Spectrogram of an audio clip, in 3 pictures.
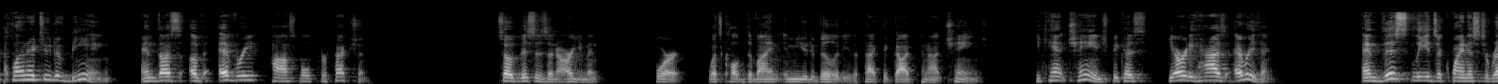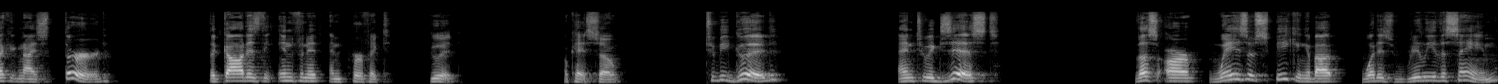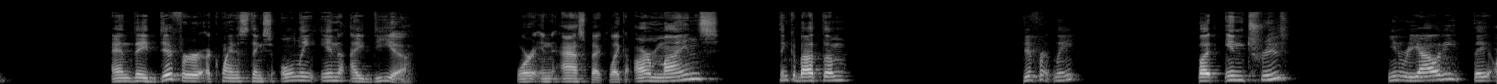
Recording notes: This lecture was given on June 12, 2023 at the Dominican House of Studies in Washington, D.C. As part of the 2023 Civitas Dei Summer Fellowship.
